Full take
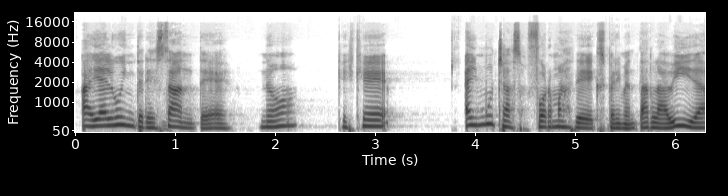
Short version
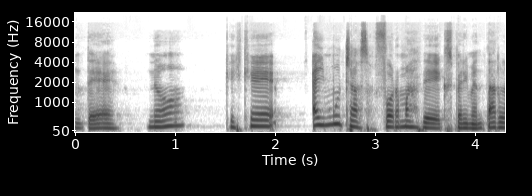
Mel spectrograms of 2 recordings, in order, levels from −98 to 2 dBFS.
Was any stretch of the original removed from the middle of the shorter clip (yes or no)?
yes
